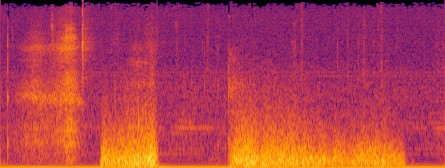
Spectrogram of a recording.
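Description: Two bursts of rumbling noise on the microphone, a short one about a second in and a longer one of about a second and a half after it, with a few faint ticks in between.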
